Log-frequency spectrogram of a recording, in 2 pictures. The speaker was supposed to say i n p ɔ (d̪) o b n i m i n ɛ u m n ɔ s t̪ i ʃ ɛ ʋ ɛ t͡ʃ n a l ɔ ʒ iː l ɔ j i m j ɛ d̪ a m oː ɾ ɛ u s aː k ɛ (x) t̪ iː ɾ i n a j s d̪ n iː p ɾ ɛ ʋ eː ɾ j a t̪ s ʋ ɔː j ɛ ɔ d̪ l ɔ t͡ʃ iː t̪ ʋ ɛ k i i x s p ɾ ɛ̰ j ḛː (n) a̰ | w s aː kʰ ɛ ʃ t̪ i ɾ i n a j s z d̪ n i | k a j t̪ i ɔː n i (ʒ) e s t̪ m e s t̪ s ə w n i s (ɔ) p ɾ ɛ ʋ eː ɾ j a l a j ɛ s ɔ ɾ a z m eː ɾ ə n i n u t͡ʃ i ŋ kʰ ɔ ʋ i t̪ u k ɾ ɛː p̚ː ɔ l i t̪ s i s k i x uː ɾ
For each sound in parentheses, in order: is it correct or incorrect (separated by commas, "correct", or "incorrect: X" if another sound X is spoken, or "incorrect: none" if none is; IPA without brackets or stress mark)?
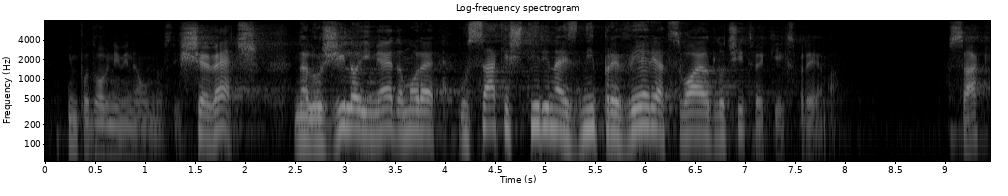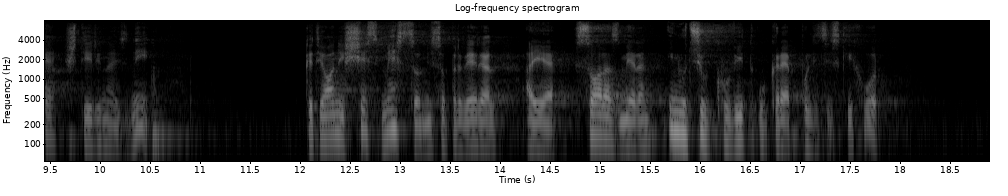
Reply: correct, incorrect: ʃ, incorrect: m, incorrect: ʃ, correct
